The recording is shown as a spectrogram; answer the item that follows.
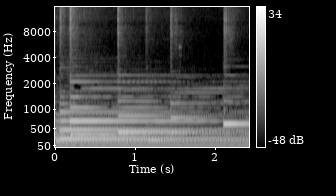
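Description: Solo grand piano playing slow, calm music: a chord struck at the start, then single notes added every half second or so over held, ringing notes.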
